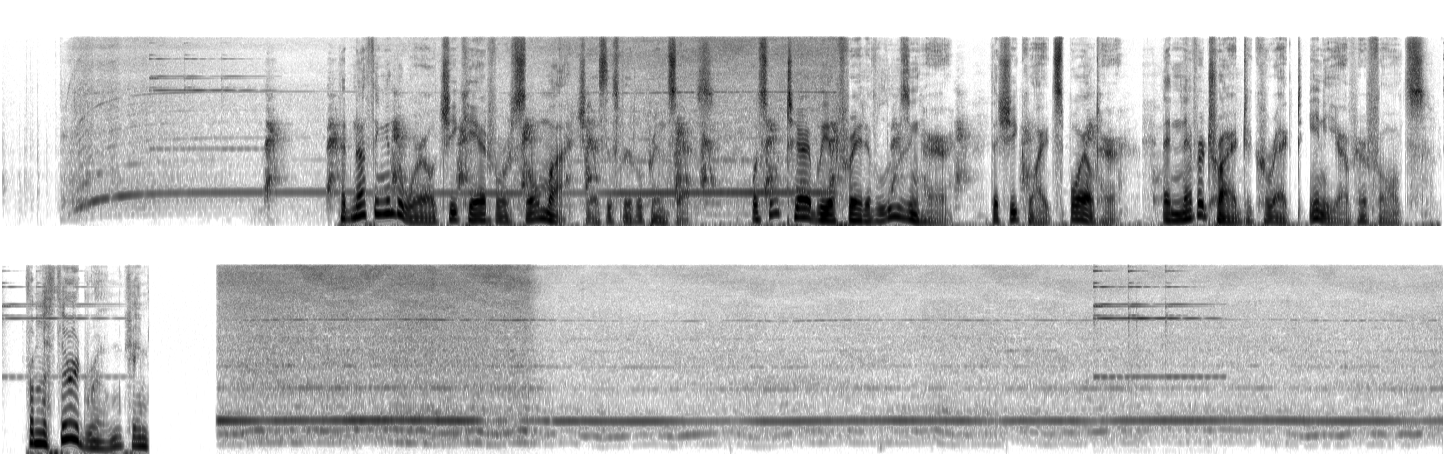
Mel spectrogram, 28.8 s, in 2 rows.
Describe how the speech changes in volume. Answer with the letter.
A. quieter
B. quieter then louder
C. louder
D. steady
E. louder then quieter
D.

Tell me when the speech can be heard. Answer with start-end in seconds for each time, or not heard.
3.4-15.9.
